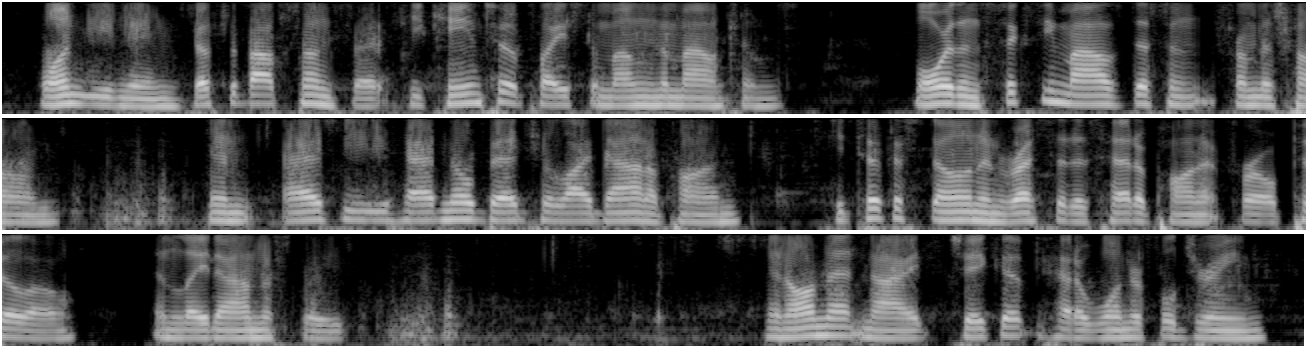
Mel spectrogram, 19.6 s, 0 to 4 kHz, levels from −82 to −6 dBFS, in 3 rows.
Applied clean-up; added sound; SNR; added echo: neural separator model SepFormer DNS4.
